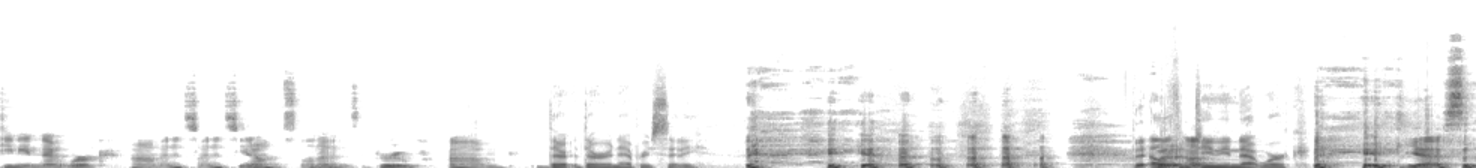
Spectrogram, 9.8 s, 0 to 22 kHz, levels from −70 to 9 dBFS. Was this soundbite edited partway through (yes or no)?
yes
